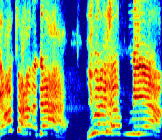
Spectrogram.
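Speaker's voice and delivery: put-on, high, fed-up, furious outburst. Retelling yelling at a car that swerved away: retelling own angry outburst. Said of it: "I was so mad".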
